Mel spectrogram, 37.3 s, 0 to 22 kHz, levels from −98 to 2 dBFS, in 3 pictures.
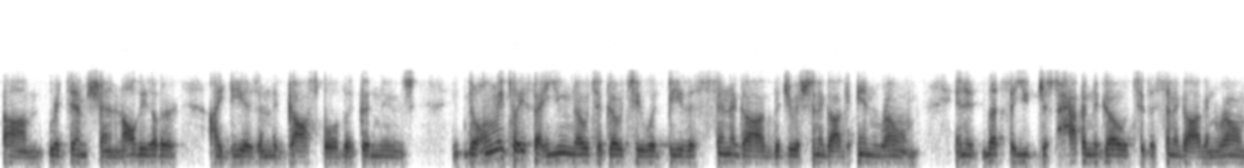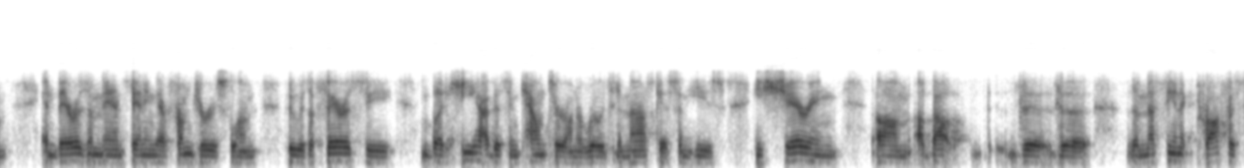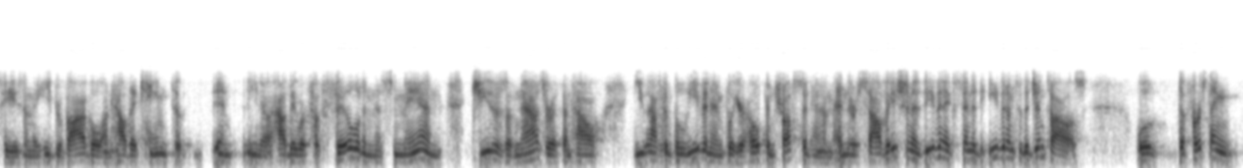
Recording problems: phone-call audio; poor line
squashed, flat; somewhat

